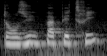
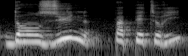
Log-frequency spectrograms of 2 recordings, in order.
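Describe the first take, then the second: First: Dans une papeterie run together quickly as one word; said fast. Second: Dans une papeterie said slowly and carefully; slow first take. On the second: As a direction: spell out dans une papeterie word by word, unhurried. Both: Shown as a demonstration. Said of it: "we need to say it fast in French".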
